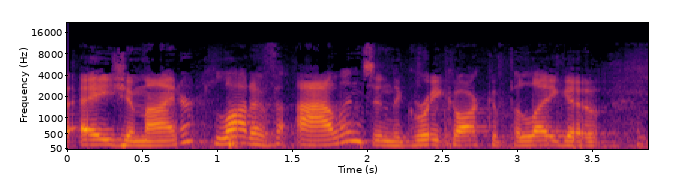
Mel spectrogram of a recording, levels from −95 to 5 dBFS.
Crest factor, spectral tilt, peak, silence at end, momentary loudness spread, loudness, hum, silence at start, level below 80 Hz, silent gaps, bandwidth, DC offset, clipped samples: 18 dB; -6.5 dB/octave; -8 dBFS; 0 s; 5 LU; -26 LUFS; none; 0 s; -58 dBFS; none; 11.5 kHz; under 0.1%; under 0.1%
